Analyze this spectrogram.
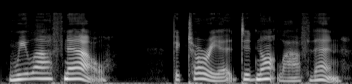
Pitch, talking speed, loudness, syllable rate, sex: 210 Hz, 135 wpm, -17 LUFS, 3.6 syllables/s, female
